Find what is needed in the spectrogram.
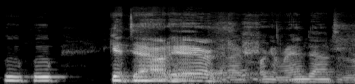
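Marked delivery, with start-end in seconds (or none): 0.0-2.1 louder, higher call over the intercom; panicked call down the phone line; intercom summons. Retold or imitated. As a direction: buzz him down urgently. Wife calling over intercom.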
